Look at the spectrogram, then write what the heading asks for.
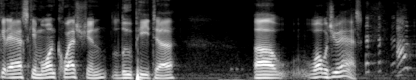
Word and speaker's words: Lupita: Lupita. Lupita.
